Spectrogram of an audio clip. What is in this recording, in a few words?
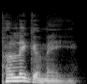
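"polygamy", British English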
